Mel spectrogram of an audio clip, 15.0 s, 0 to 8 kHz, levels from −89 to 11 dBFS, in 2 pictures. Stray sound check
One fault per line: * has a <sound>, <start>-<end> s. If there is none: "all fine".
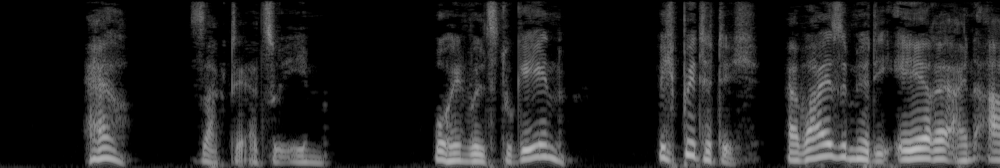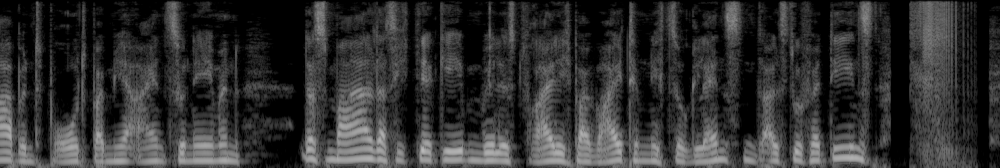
* has a squeak, 14.3-14.8 s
